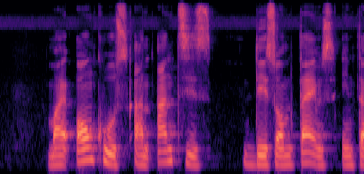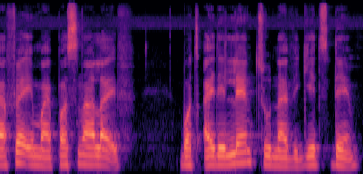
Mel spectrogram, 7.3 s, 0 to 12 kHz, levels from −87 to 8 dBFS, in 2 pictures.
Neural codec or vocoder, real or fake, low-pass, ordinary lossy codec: none; real; 10.8 kHz; none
